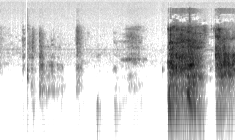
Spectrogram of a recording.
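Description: A couple of quiet short throat sounds, then two loud, harsh bursts of coughing or throat clearing close to the mic, one after another.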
